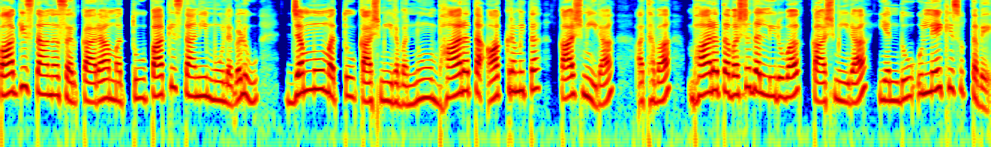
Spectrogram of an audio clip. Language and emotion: Kannada, neutral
